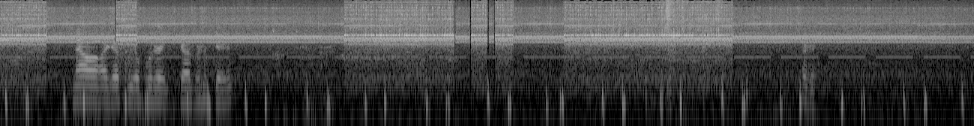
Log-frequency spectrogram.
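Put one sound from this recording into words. A heartbeat thumps steadily.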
